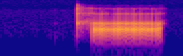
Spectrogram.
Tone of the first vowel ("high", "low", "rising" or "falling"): low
